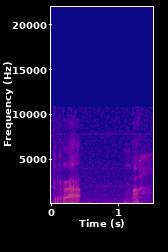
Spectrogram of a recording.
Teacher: inicial de palabra van a tener la R que se escribe con una sola R, pero va a ser múltiple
